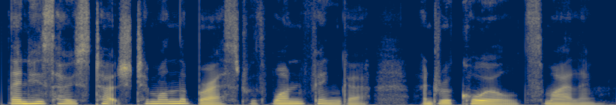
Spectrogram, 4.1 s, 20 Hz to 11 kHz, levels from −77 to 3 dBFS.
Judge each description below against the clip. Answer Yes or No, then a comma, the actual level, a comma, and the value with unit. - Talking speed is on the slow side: No, fast, 205 wpm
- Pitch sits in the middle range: Yes, medium, 180 Hz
